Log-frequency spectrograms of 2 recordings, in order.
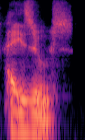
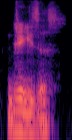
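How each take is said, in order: First: Jesus said as Hey-zoos, Spanish style. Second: Said in the usual way. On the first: Shown as a demonstration. Joking host says Jesus the Spanish way.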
